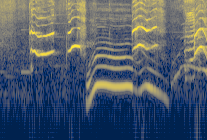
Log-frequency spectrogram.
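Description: Baby squealing and vocalizing: two short high-pitched squeals, then a long drawn-out call about two seconds in, and another rising squeal near the end.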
